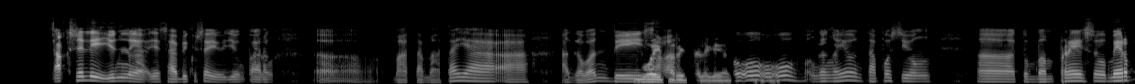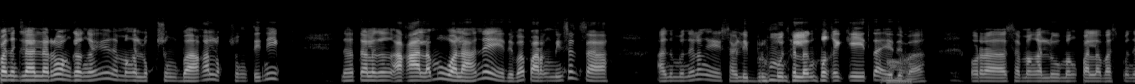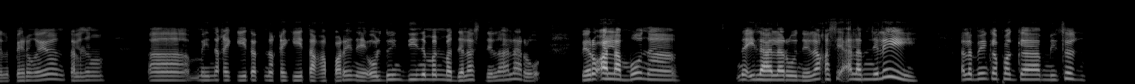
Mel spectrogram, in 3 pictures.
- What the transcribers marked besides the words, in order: other background noise
- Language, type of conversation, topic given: Filipino, podcast, Anong larong kalye ang hindi nawawala sa inyong purok, at paano ito nilalaro?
